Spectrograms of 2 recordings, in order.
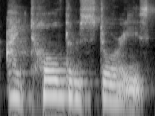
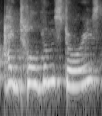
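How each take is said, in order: First: "told" pressed down, falling and softer; stress on told. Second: "them" lifted high and rising; stress on them. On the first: Correcting herself to the interviewer, weight on "told". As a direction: hit "told" to set it against reading. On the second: Telling the job coach who heard the stories, stress on "them". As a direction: lean on "them" as if it's news. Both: Shown as a demonstration. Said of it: "I didn't read to them".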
